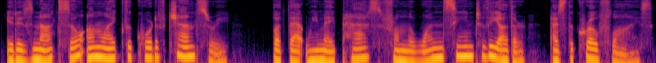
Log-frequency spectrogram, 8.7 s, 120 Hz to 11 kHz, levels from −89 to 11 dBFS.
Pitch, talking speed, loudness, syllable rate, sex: 160 Hz, 170 wpm, -16 LUFS, 4.2 syllables/s, female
